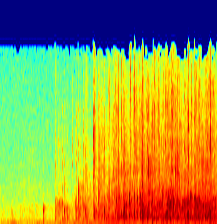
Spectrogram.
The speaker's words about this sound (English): Cool. Thank you. And the reason they're clapping is they know how true what I just said was. Yes. And you're clapping yet conflicted.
